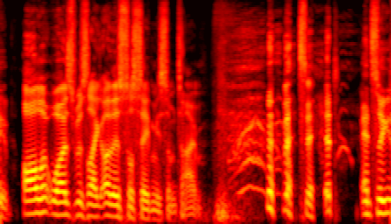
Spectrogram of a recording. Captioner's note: laughs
